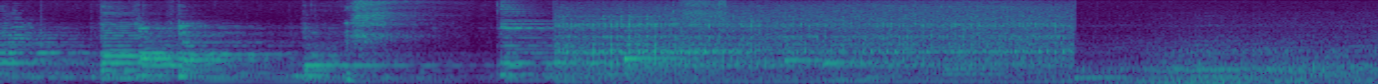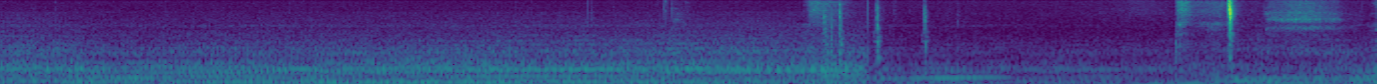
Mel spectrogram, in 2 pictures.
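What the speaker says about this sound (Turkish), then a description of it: "Vites geçirirken can veriyor araba." A car engine strains and whirs as gears shift, a sustained mid-loud drone with rising and falling pitch, a few sharp clicks and knocks scattered through.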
